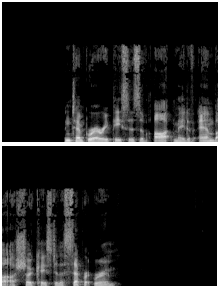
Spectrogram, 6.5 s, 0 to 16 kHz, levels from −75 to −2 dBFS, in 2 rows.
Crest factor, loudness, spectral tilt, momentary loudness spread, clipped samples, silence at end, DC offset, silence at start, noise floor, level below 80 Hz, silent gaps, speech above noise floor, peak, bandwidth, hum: 20 dB; -21 LUFS; -4.5 dB/octave; 8 LU; under 0.1%; 1.55 s; under 0.1%; 0.95 s; under -90 dBFS; -44 dBFS; none; over 70 dB; -2 dBFS; 11.5 kHz; none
